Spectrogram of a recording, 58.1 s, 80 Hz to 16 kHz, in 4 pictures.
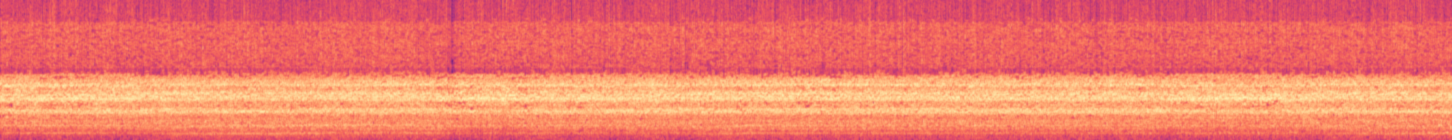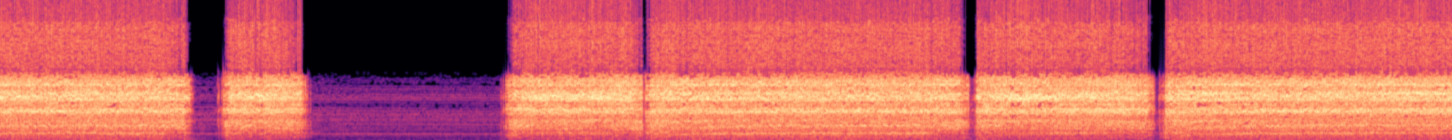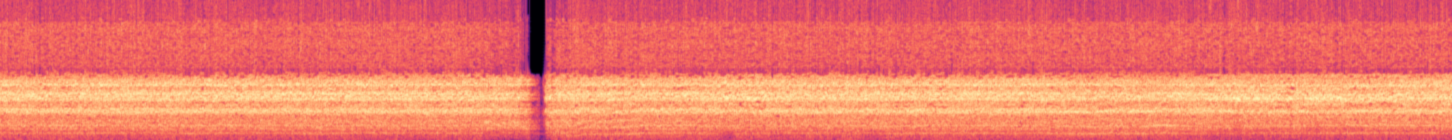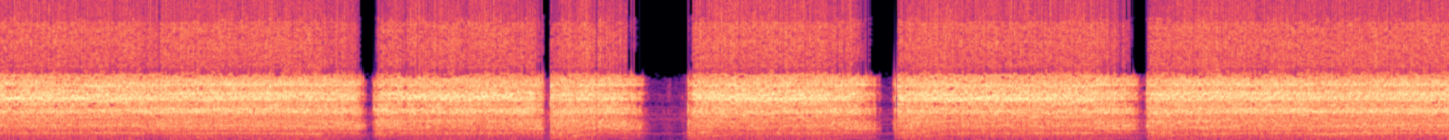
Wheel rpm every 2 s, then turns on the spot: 230, 220, 230, 230, 230, 230, 220, 210, 50, 20, 150, 180, 140, 180, 230, 230, 210, 150, 230, 220, 210, 220, 230, 150, 130, 120, 140, 140, 220.
none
